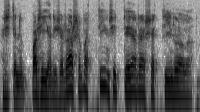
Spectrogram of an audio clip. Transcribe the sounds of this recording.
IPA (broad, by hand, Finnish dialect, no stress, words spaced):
jɑ sitːen ne pɑsiɑri se rɑsʋɑtːiːn sitːe jɑ ræsːætːiːn silɑ lɑ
